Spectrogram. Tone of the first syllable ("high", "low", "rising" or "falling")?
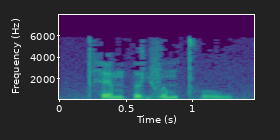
rising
